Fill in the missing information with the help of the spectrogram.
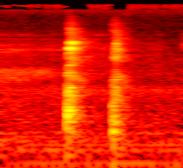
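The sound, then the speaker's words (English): Two short, sharp coughs in quick succession, the first slightly stronger, close to the microphone with a quiet background and no talking. “I have cough. Forgive me.”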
